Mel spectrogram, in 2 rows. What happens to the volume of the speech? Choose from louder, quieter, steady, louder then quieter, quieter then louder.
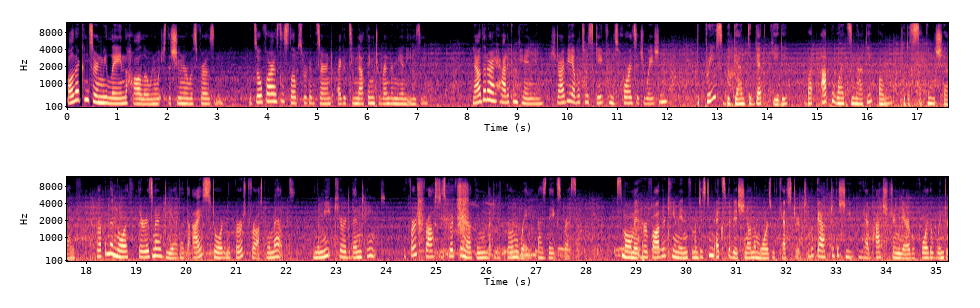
steady.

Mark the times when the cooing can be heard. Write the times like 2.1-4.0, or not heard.
24.6-29.6.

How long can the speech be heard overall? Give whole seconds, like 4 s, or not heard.
34 s.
